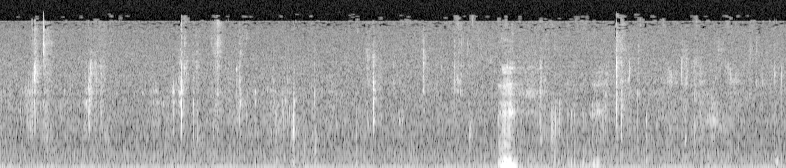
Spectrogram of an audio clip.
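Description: Close-up biting and chewing of sauced buffalo chicken wings: soft wet smacks and small crisp clicks scattered through. About five seconds in comes one short, louder sound from the eater's voice that falls in pitch.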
